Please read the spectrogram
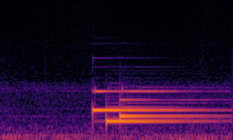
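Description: Computer alert chime about a second in: two bell-like notes a quarter second apart, ringing on and slowly fading. It sounds as the program download to the robot fails because no battery is plugged in.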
